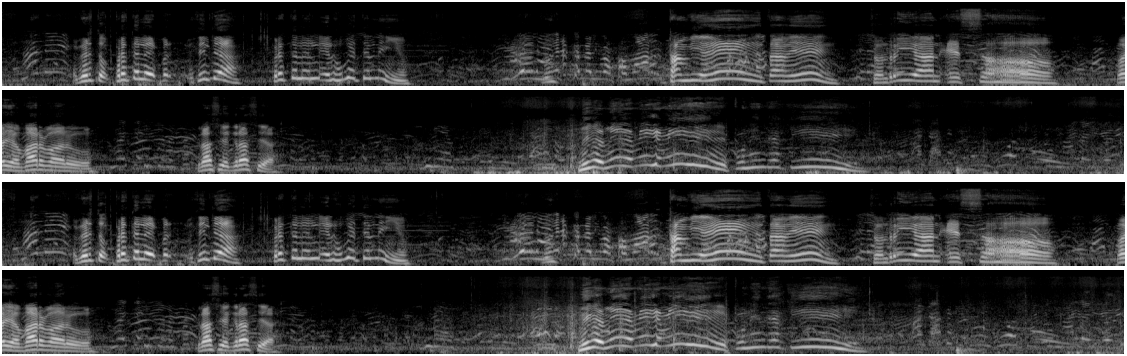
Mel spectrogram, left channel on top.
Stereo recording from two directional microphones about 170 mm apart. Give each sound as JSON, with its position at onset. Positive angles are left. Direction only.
{"t": 0.2, "sound": "a sound", "side_deg": -60}
{"t": 0.7, "sound": "speech", "side_deg": 20}
{"t": 6.6, "sound": "speech", "side_deg": 0}
{"t": 13.2, "sound": "speech", "side_deg": 10}
{"t": 17.0, "sound": "speech", "side_deg": 5}
{"t": 18.0, "sound": "speech", "side_deg": 25}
